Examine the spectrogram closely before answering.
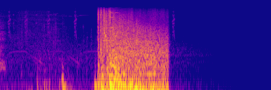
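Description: A sniper rifle fires a single loud, booming shot.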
